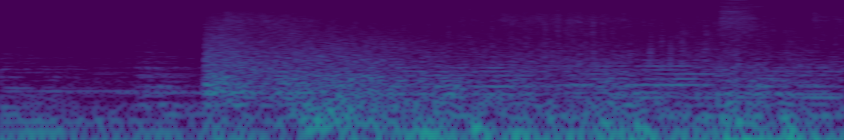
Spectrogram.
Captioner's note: thunderclap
